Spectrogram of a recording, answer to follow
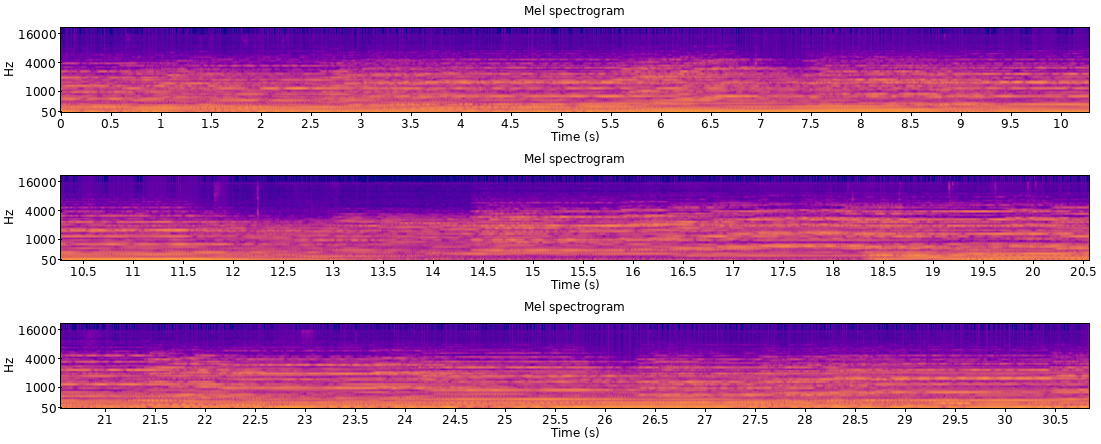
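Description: Pipe organ music: slow, sustained chords over deep pedal bass notes. About halfway through the bass drops out and the music quietens for a few seconds, then the low notes come back in.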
